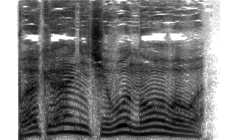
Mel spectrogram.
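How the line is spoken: Sigh. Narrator (Russian): вздохнул проф

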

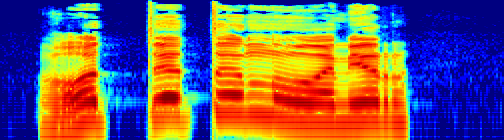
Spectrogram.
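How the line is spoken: Giggle. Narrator (Russian): хихикнул броский помощник

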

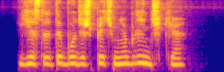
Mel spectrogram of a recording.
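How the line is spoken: Strangled whisper. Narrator (Russian): сдавленно прошептала та

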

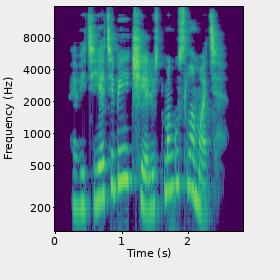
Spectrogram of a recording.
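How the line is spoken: Quiet, menacing. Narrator (Russian): тихо сказал Киган

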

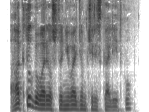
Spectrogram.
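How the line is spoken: Amused snort. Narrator (Russian): хмыкнул

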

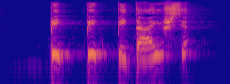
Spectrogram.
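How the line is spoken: Squeaky voice. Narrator (Russian): пропищал голос

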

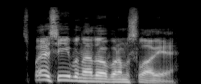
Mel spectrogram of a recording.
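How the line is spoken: Snorting. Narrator (Russian): Хмыкнул я

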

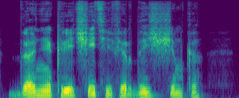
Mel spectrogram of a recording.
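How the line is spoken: Low voice, disgusted. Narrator (Russian): с отвращением заметил ему вполголоса Птицын

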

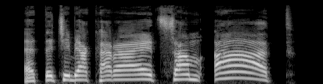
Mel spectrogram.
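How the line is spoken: Screaming in agony. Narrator (Russian): Нина закричала от нестерпимой боли

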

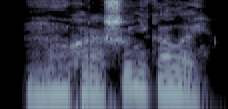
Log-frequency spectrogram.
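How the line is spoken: Sighed. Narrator (Russian): вздохнул

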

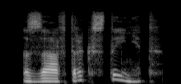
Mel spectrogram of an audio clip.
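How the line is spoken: Quiet reminder. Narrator (Russian): тихо напомнил Казимир

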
